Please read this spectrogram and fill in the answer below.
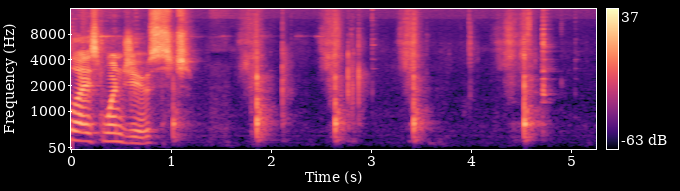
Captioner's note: knife chopping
